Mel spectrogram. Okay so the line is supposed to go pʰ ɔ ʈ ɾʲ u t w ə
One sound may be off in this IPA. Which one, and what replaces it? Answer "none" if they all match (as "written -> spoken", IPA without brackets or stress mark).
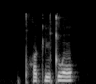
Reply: none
